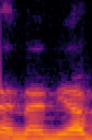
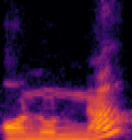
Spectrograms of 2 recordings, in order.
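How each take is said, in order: First: The first vowel is open, like an a. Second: The first vowel is rounded, like an o. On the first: This is the form most people use. "everyone calls me Ananya because that's like the more Indian pronunciation" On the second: This is the original family form of the name. "the pronunciation of my name is actually Ononna ... it's a Bengali pronunciation"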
